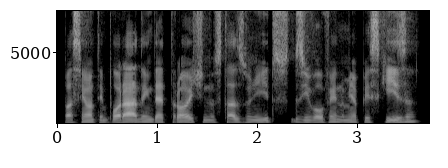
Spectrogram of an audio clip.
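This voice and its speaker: A man, speaking as the researcher guest on a podcast interview in a measured way with frequent tag questions. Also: on the low side, fairly even intonation, no echo, studio quality. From Salvador, Bahia, Brazil.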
